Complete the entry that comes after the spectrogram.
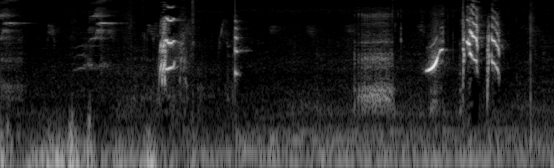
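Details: Chirping ringneck parrot: a few scattered harsh chirps, then a burst of rising, twisting notes near the end, with faint higher tweets and a brief noisy rasp between.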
